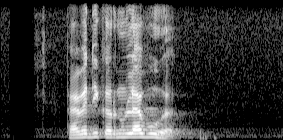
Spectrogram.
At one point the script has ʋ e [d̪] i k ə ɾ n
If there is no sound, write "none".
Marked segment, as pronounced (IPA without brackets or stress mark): d̪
